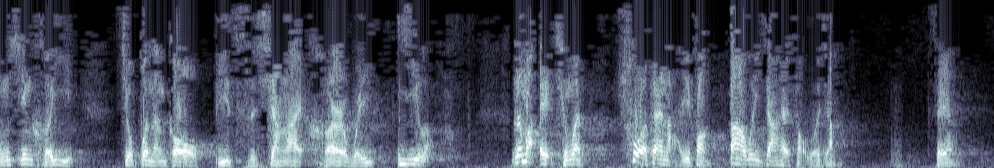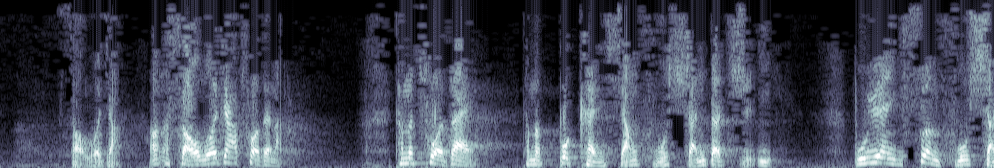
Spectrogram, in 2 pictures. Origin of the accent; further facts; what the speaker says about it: China; 我们中国人也说了，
